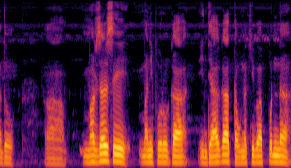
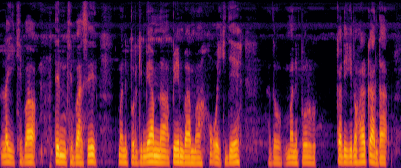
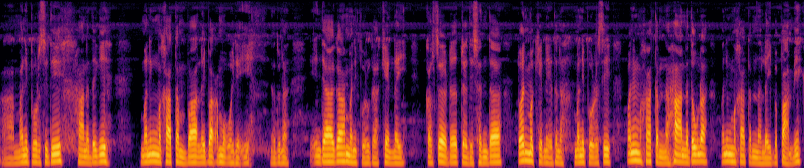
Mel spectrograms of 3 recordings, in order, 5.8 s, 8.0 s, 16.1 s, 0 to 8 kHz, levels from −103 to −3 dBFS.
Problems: none marked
